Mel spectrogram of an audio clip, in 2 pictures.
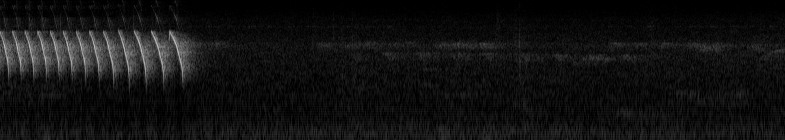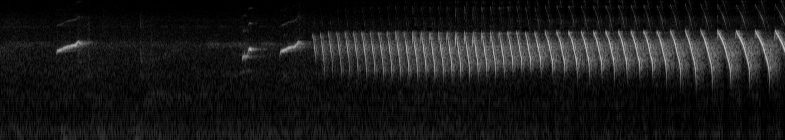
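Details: Canary song to get a canary singing at once: a rapid buzzy trill, a long quiet gap with a couple of short rising notes, then another long fast rolling trill.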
